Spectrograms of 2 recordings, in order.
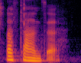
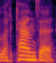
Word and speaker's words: Lufthansa: Lufthansa. – Thank you, Lufthansa.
